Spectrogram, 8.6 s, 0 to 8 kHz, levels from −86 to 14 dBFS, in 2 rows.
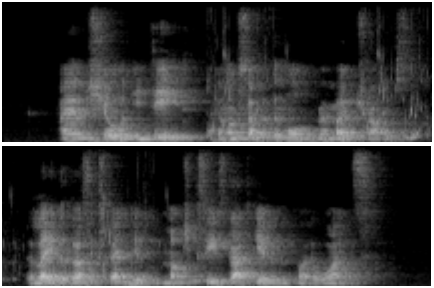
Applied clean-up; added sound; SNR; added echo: none; Splash, splatter; 17 dB; reverberation time 0.8 s.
